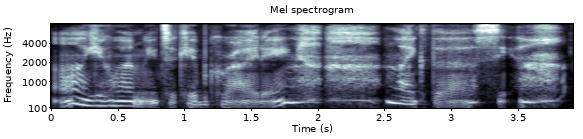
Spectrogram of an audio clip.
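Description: Breathy whispering woman, slow and husky. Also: a little high, wildly swooping pitch, a little mellow. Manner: breathy whispering, teasing, moaning. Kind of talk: whispered adult audio roleplay.

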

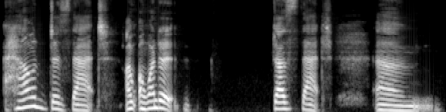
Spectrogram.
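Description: A man's voice: high-pitched, extremely slow, a bit bright, no echo, studio quality. A man with an Australian accent hosting a casual interview, asking rambling, hesitant questions full of fillers. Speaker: podcast host, audio creator.

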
